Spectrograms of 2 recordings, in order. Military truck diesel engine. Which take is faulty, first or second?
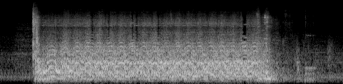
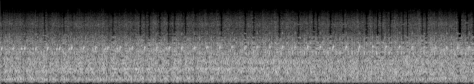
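first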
